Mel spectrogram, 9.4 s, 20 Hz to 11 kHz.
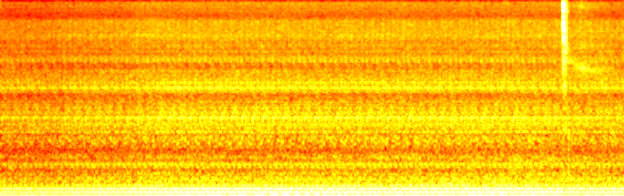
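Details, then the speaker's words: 2009 Ford F250 6.4 Powerstroke diesel after number 7 injector replacement, cold high idle at 760 rpm, coolant 59°F, about 40°F outside: steady even diesel clatter, no cylinder 7 misfires; running evenly, slightly rough. "and stuff, but at least the engine sounds like it's running evenly a little bit. Let's take a look here. It feels like it's evening out."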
